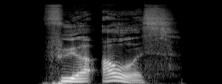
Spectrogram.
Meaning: 1. singular imperative of ausführen 2. first-person singular present of ausführen
- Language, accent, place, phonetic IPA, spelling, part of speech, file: German, Germany, Berlin, [ˌfyːɐ̯ ˈaʊ̯s], führ aus, verb, De-führ aus.ogg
